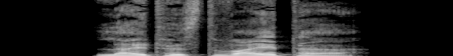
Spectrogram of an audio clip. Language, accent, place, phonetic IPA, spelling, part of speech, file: German, Germany, Berlin, [ˌlaɪ̯təst ˈvaɪ̯tɐ], leitest weiter, verb, De-leitest weiter.ogg
- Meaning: inflection of weiterleiten: 1. second-person singular present 2. second-person singular subjunctive I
